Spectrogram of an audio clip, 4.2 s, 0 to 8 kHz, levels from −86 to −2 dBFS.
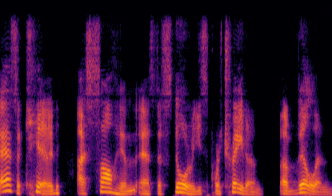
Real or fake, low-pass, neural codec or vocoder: fake; 7.2 kHz; codec, 44.1 kHz, 2.6 kbps, DAC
